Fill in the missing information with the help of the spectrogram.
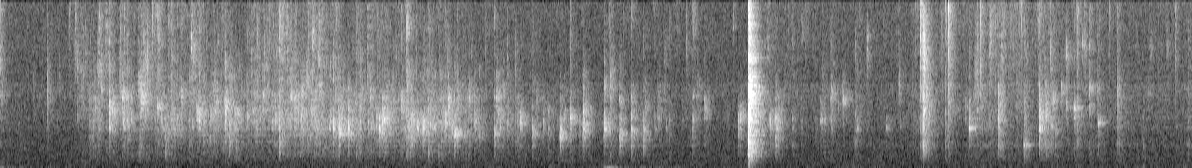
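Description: Hot oil sizzling faintly with fine crackles around stuffed French toast held on its edge in a frying pan, densest in the first half. One sharp click sounds a little after halfway.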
